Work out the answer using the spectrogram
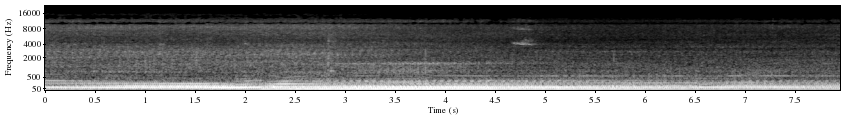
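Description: Honda B18C1 1.8-litre DOHC VTEC four-cylinder of a 2000 Acura Integra GSR running steadily as the car rolls slowly across a lot; its note changes about two seconds in.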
